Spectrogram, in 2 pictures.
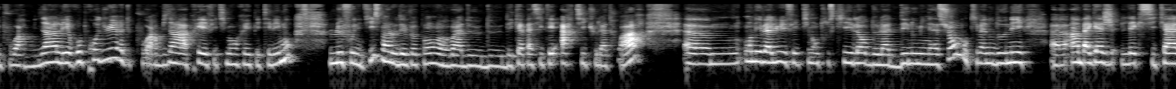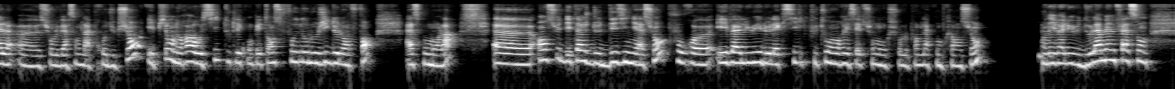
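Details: Adult woman speaking French; typical adult speech.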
